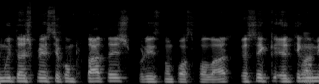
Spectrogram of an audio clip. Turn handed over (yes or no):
no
